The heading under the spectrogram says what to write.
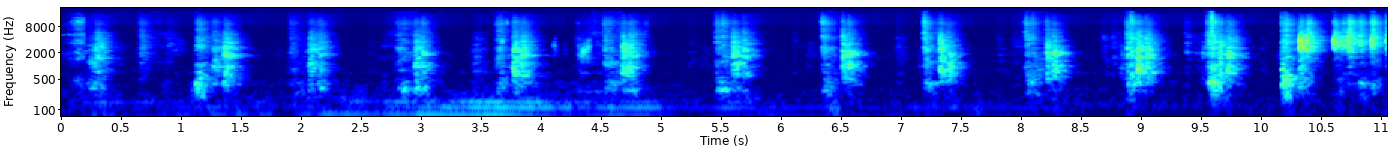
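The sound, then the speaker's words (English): An old dog walks slowly down hard steps, its paws and claws clicking and thudding in about a dozen uneven footfalls in a halting rhythm, with a faint low hum early on and no talking. “He made it down the steps. He's an old dog.”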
